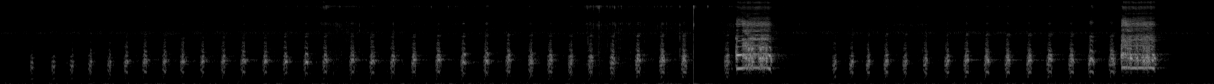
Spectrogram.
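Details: Red junglefowl decoy hen luring wild birds: long runs of rapid clucks, about three to four per second, each run ending in a loud, rasping squawk lasting under half a second, the pattern heard twice.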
